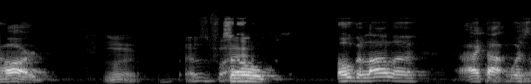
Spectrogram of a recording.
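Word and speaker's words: Oglala: pronounced, but the way it's pronounced is actually like there would be an A between the G and the L. Bet that up. Buddha said, many Ogallala.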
